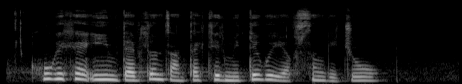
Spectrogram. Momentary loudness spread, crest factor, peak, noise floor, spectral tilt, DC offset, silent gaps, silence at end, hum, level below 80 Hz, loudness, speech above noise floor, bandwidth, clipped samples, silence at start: 10 LU; 16 dB; -10 dBFS; -62 dBFS; -6.5 dB/octave; under 0.1%; none; 0.85 s; none; -78 dBFS; -26 LUFS; 37 dB; 14 kHz; under 0.1%; 0.15 s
